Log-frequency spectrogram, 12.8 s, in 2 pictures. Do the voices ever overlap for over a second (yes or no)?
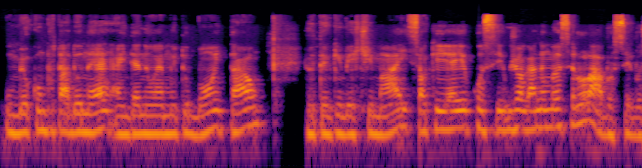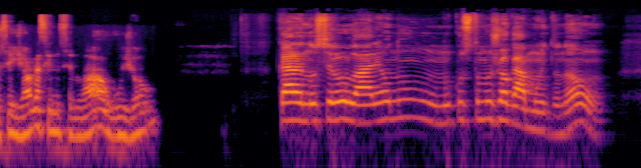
no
